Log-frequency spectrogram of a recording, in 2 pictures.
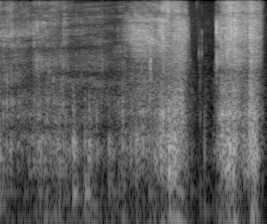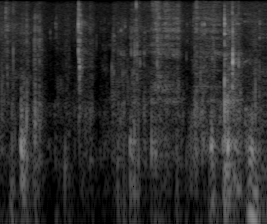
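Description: People eating kimchi kalguksu noodles: a couple of loud slurps of noodles and broth in the first three seconds, then soft chewing with a few light clicks.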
